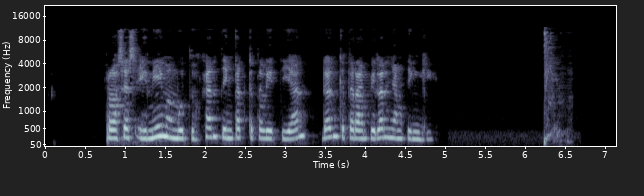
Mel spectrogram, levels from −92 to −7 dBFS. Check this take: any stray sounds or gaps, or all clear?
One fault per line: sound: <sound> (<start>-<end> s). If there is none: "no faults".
sound: thud (6.2-6.6 s)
